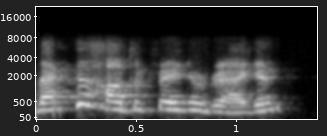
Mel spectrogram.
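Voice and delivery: cracked voice breaking up high. Returning to the film discussion mid-sentence, voice cracking. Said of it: "My voice just cracked over there".

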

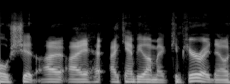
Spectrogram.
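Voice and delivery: put-on panicked voice. Retelling how his buddy reacted after being scammed, imitating a panicked friend. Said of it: "he got all panicked".

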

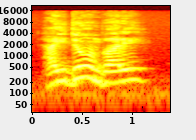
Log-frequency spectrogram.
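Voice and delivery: imitated hard Midwestern accent. Retelling how the uncle greeted him: imitating a hard Midwestern accent. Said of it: "in his hard Midwestern accent saying".

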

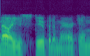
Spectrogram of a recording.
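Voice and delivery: ordinary talk, nothing marked

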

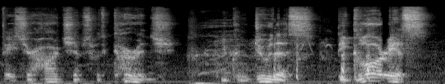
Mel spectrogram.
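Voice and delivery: whispering. Ushering a frightened companion forward in a game scene: whisper. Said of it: "I'm gonna whisper".

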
